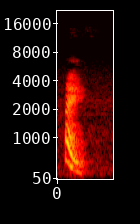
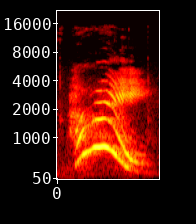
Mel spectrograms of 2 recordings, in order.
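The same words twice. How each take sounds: First: It is said in a reserved, polite way. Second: It is said in an excited, friendly way.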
